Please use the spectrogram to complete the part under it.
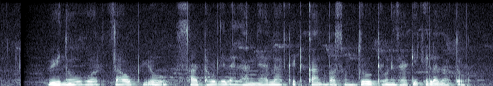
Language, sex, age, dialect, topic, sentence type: Marathi, male, 18-24, Northern Konkan, agriculture, statement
